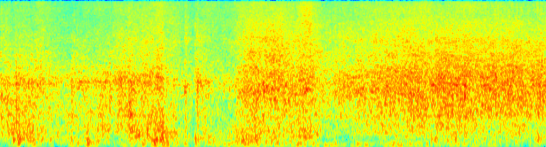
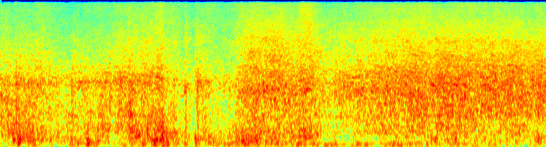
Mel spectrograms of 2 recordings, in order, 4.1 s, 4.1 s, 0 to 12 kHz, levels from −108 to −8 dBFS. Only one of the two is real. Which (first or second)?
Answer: first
